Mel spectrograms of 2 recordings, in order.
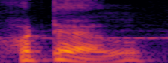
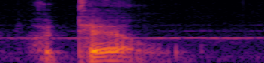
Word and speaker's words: hotel: how it is spoken so we say hotel hotel because the second syllable is stressed this word it's a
